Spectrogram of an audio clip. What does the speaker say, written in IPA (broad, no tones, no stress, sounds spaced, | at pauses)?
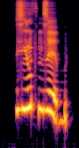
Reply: zʲ õ f n z e b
